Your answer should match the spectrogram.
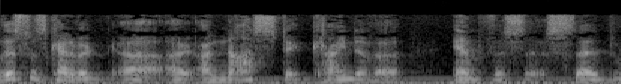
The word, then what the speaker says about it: Gnostic: The Gnostics, gnostic, or they emphasized gnosko. The word Gnostic, which starts with a silent G, means one who knows.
